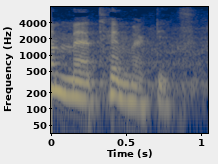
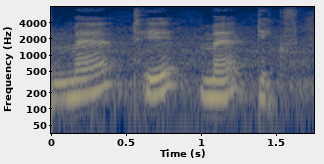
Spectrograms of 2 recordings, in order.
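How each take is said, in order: First: Said in the usual way. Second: मैथमेटिक्स slowly, broken into four separate syllables; चार syllable में उच्चारण. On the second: Shown as a demonstration. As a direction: split मैथमेटिक्स into four beats, mai-the-mai-tiks, slow. (मैथमेटिक्स को चार हिस्सों में धीरे-धीरे तोड़कर) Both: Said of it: "चार बार में उच्चारण इसका करते हैं".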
